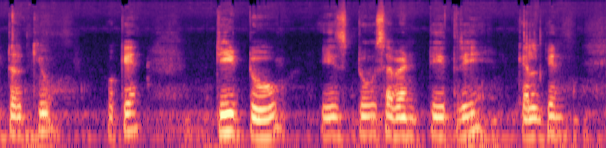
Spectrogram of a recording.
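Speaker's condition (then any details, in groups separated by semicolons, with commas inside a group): No condition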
